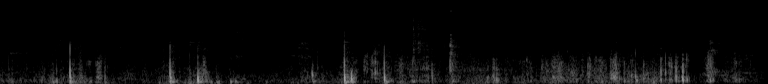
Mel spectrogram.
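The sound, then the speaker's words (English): Someone writes the last sentence of a mathematics lecture. The writing makes quiet, irregular scratches and taps in short bursts with brief pauses between them. “Well, let me just write the last sentence, and then I'll take many questions.”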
